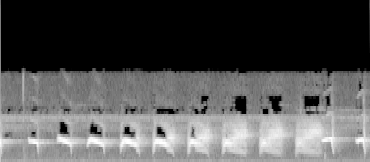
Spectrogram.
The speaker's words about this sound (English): When male and female ant birds are a happy couple, they sing a duet.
